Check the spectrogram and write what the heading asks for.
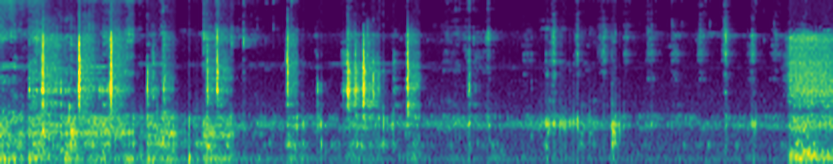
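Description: Scattered light clicks and taps of hands handling metal parts at a car's gearbox, irregular and short, over a faint steady hum.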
